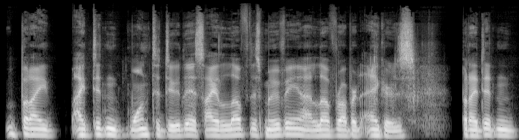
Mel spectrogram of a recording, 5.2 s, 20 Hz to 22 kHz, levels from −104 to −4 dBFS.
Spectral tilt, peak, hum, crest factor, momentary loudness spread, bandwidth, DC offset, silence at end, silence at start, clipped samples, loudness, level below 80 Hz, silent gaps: -5.5 dB/octave; -4 dBFS; none; 14 dB; 4 LU; 17 kHz; under 0.1%; 0.05 s; 0.05 s; under 0.1%; -18 LUFS; -68 dBFS; 4.51-4.62 s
